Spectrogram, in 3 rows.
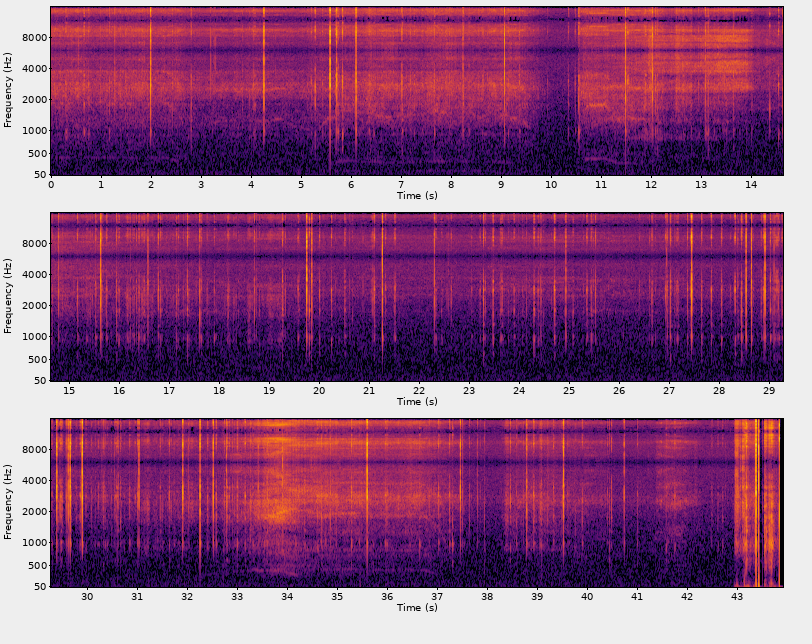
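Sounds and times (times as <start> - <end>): electric motor whining: 0.0 - 9.8, 10.6 - 17.1, 32.8 - 37.5
tracks clicking and clattering: 0.0 - 21.7.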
